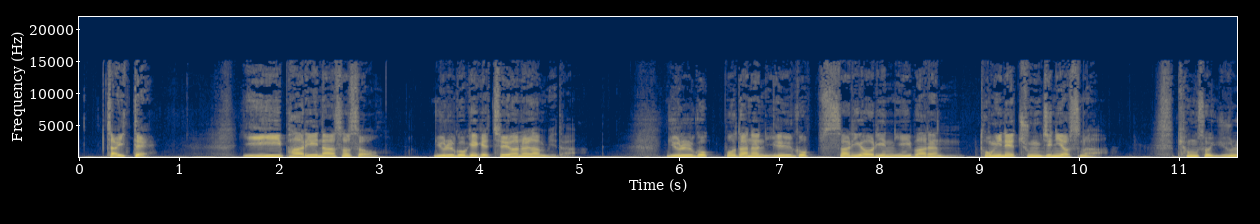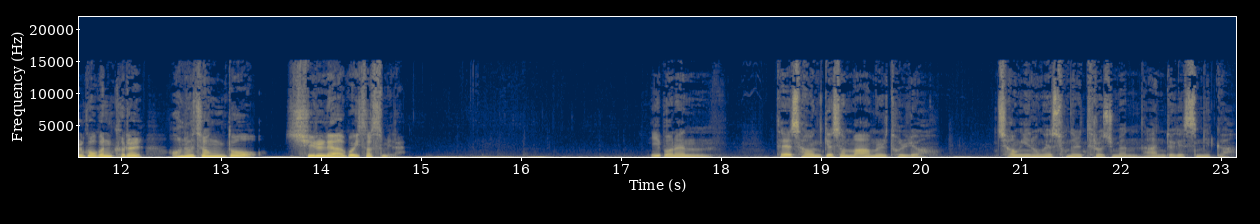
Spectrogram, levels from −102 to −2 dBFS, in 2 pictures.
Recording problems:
none

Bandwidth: 15 kHz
